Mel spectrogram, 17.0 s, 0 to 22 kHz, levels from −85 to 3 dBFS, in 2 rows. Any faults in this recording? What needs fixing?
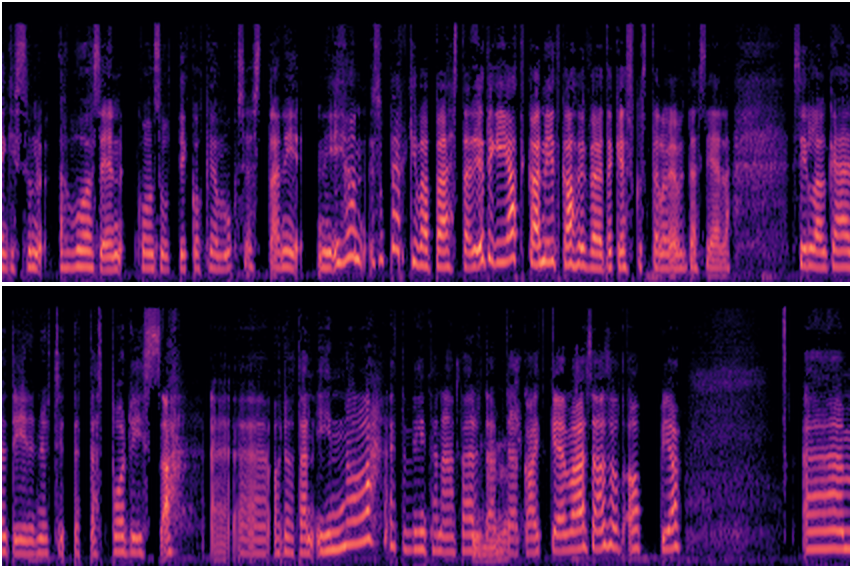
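Repeated packet loss (robotic sound) occurs at 2.19–2.38 s, before "niin niin ihan superkiva", and at 12.53–12.81 s, after "odotan innolla että". Several gaps, up to 59 ms, are patched by repeating the last sound. Speech turns choppy. A larger jitter buffer would prevent this.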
